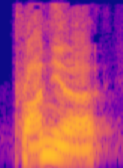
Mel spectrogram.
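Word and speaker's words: प्रज्ञा: Prajna is the wisdom that penetrates. Prajna in Sanskrit is 2 syllables, pra and nya. Nya means knowledge. Pra means beyond.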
